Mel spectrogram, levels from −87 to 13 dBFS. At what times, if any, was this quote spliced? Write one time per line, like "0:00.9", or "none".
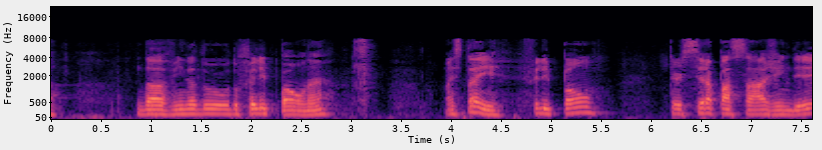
0:03.7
